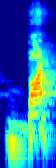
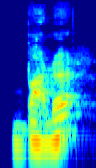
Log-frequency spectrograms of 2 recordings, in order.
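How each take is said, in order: First: The middle T is a hard T. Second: The middle T sounds soft, like D. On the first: The speaker calls it wrong. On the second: The speaker calls it right.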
